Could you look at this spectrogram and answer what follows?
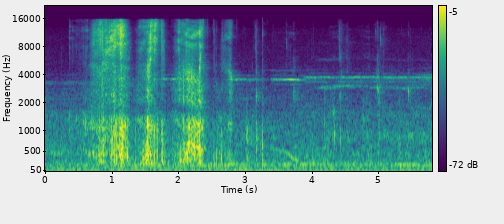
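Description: A man slurping ramen noodles off a fork: several short, noisy slurps in the first two and a half seconds, then quieter chewing with small mouth clicks.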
